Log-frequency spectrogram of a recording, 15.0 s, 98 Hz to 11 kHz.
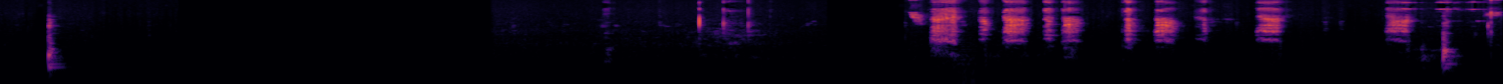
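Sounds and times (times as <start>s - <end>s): blue jay harsh calls: 9.1s - 12.9s, 13.9s - 14.2s.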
